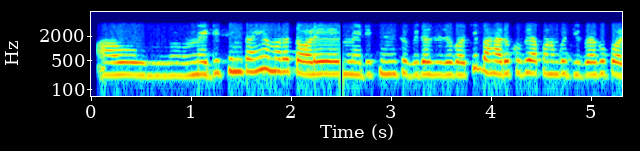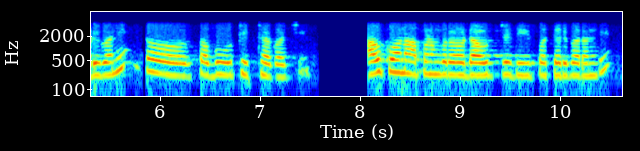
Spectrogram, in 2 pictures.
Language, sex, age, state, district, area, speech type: Odia, female, 18-30, Odisha, Jajpur, rural, conversation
